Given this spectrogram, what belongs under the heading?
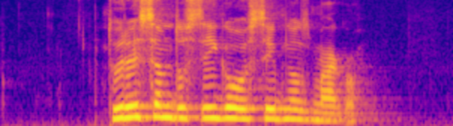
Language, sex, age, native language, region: Slovenian, female, 12-17, Slovenian, Central Slovenia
